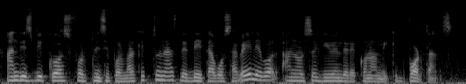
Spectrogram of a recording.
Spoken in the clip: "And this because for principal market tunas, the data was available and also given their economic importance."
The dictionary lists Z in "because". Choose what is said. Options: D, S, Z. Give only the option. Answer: S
